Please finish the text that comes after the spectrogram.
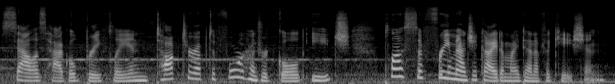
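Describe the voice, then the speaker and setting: Woman, slightly low voice, scripted fantasy storytelling, narrator, background music. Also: big pitch swings, normal speed. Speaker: narrator of a fantasy fiction podcast.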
